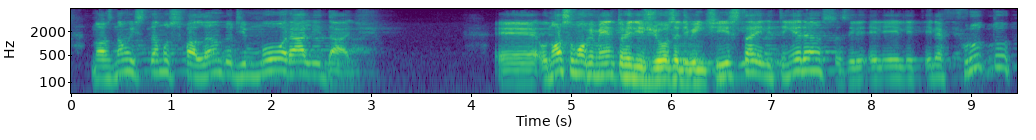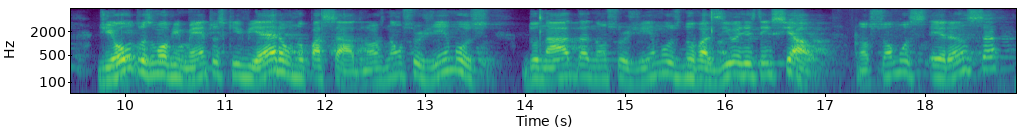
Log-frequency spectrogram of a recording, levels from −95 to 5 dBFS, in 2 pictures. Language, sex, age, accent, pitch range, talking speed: Portuguese, male, 40-59, Brazilian, 135-180 Hz, 125 wpm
